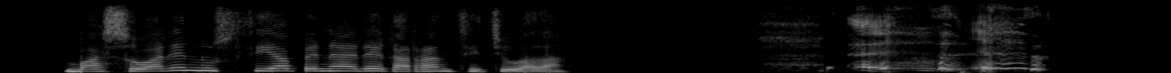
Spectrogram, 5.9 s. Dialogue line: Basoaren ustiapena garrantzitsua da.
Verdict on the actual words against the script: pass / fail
fail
